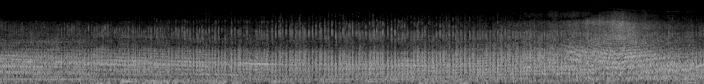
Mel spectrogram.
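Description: A warbird airplane comes in to land at a bomber airfield amid a formation gaggle, its propeller engine droning steadily and loudly, the roar holding even and swelling slightly near the end.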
